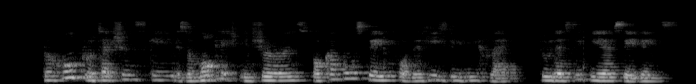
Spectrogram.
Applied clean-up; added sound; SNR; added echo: neural mask model DeepFilterNet 3.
